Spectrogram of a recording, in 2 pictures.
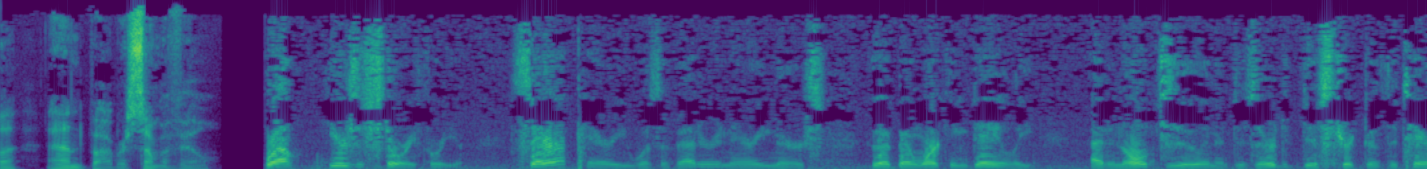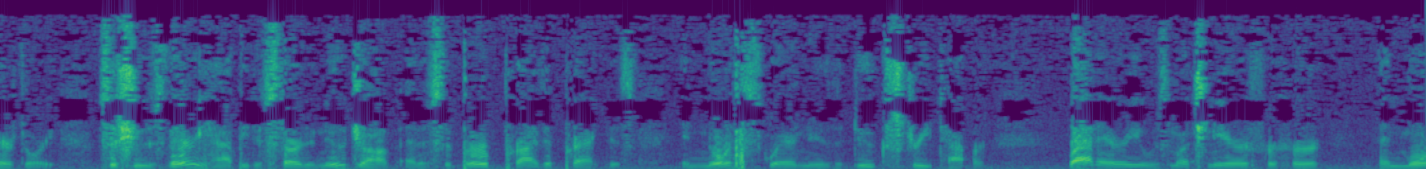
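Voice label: ohio, International Dialects of English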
